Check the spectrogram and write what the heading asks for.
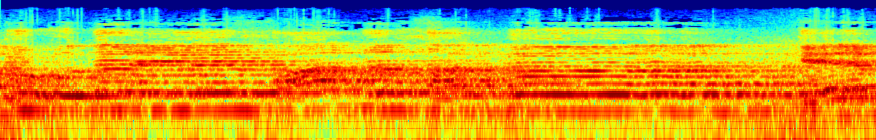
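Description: A man chanting a devotional hymn in long, drawn-out notes, the pitch sliding up and back down about one and a half seconds in and again near the end.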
